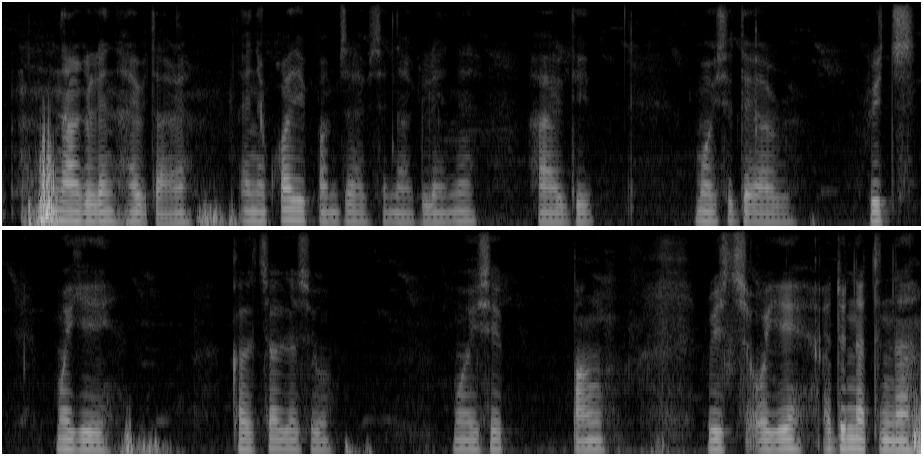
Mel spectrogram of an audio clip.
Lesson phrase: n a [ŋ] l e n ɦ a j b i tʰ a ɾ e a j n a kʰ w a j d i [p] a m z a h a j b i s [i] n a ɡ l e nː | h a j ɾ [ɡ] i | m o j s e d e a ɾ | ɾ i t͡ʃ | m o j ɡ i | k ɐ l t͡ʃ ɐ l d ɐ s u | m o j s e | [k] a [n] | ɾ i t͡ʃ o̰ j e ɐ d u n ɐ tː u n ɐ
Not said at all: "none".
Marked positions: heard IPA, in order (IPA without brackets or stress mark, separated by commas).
ɡ, p, e, d, p, ŋ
